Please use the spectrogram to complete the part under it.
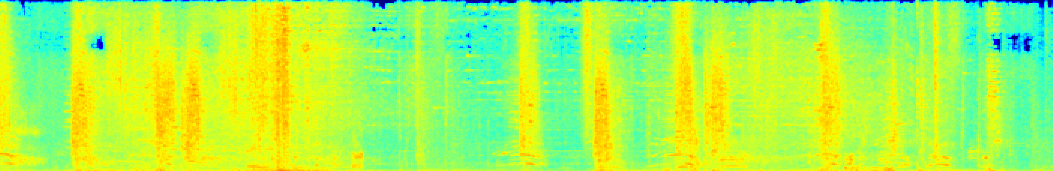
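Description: Swords clash and slash in quick, repeated strikes.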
